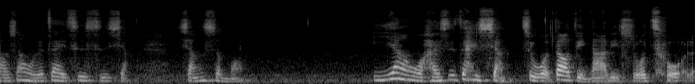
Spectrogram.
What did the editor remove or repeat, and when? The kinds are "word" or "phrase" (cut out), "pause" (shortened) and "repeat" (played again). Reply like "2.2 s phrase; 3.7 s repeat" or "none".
1.7 s word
